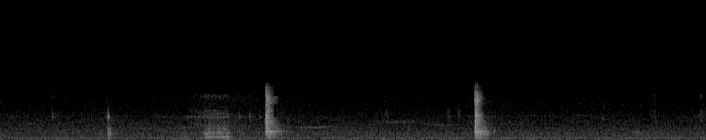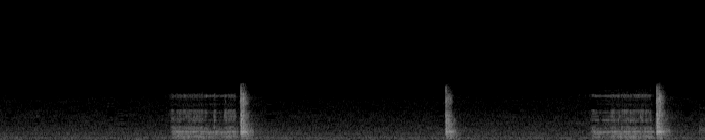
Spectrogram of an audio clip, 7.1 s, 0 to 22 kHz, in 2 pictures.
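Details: PlayStation 3 clicking near the hard drive, with very slow startup and restarts despite a formatted HDD; sharp, isolated clicks about once a second at uneven gaps over a quiet hum, stopping and returning. The owner suspects a hardware or hard-drive problem.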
